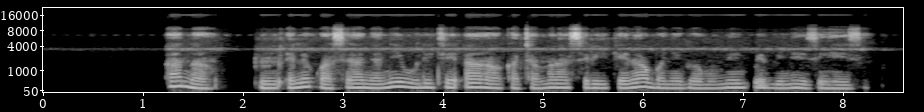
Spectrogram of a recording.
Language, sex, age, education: Igbo, female, 30-45, tertiary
